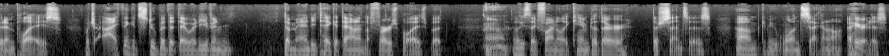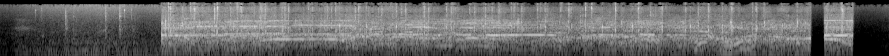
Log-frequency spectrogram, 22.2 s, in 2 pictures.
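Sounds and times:
speech: 0.0s - 3.0s, 3.6s - 11.2s
crowd cheering: 13.1s - 21.8s.

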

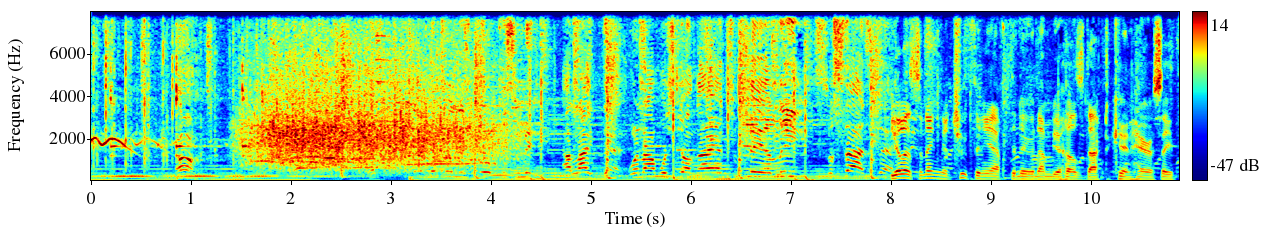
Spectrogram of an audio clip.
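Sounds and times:
round of applause: 0.3s - 4.6s
speech: 4.0s - 10.8s.

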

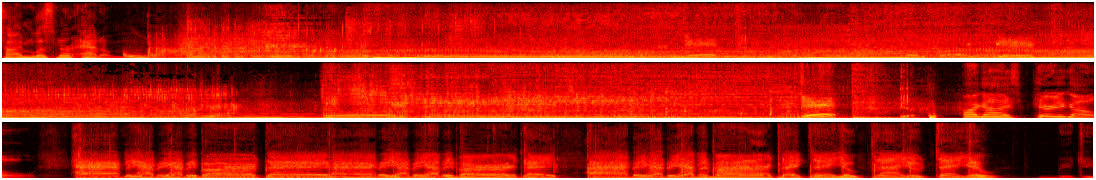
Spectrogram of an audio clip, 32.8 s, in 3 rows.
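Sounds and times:
speech: 0.0s - 4.0s, 20.2s - 32.7s
fart sound medley: 1.2s - 20.4s.

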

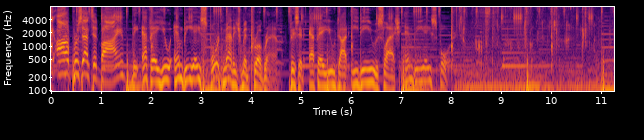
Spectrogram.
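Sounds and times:
speech: 0.1s - 9.6s
open mouth chewing: 7.9s - 11.2s.

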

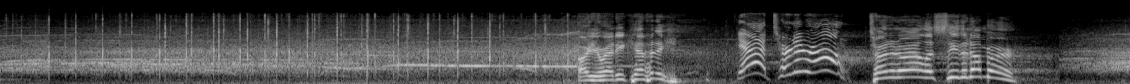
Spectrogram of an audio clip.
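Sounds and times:
audience applause: 0.0s - 7.5s
speech: 5.8s - 10.3s.

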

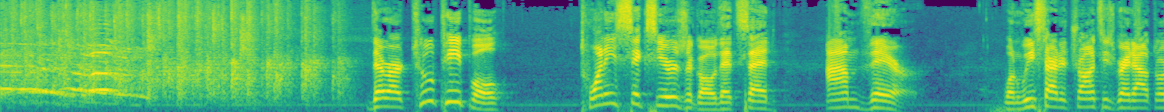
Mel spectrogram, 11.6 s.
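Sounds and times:
bright whistle or high cheer: 0.0s - 1.7s
crowd clapping: 0.0s - 3.7s
speech: 3.7s - 5.1s, 5.9s - 9.1s, 10.0s - 11.6s.

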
